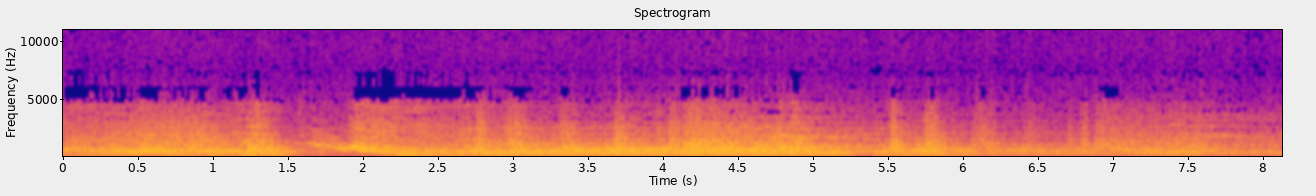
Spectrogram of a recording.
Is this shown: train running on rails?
yes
